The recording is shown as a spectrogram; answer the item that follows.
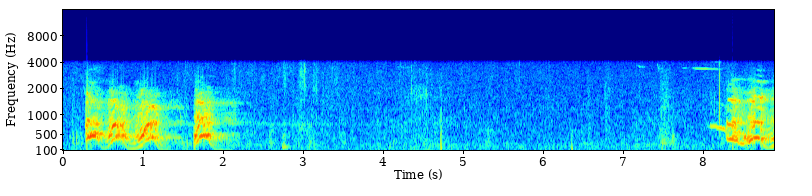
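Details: Eight-week-old Basset Hound puppies, outside for the first time on 26 December 2008 in Poland, cry in bursts of high, wavering yelps and whines rising and falling in pitch. A quiet stretch with faint clicks precedes a final outburst.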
